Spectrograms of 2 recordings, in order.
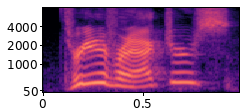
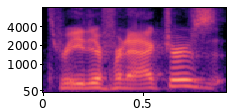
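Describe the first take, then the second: First: Surprised question. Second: Said in the usual way. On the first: Real, not acted. Surprised repeat of chat line.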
